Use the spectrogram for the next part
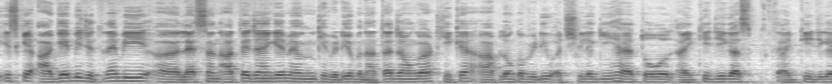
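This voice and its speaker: A man teaches in an even, mid-pitched voice. He sounds out each syllable slowly, repeats it, and keeps asking viewers what it becomes. His delivery is patient and methodical. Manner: slow, repetitive syllable-by-syllable drilling with questions to viewers. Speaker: language teacher. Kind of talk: Korean vocabulary lesson in Urdu.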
